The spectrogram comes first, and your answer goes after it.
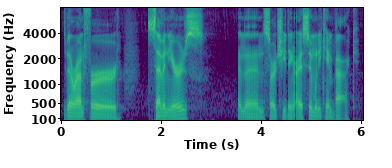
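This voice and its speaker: A hoarse man with a cough, casually analyzing gameplay clips as a gaming channel host. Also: rumbling low, a little slow, a little mellow, no echo, clean studio sound. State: hoarse from a cough, losing his voice. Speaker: gaming channel host reviewing submitted matches. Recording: game gunfire behind the voice.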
